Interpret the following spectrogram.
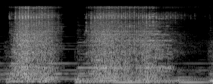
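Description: Sunstar walking-foot industrial sewing machine running in two short bursts, stitching through thick plastic tarpaulin, over background guitar music.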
